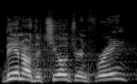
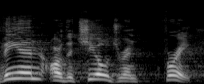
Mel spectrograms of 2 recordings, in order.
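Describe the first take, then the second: First: It ends rising, like a question. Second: It ends falling, like a statement.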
